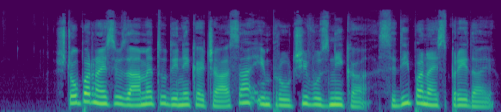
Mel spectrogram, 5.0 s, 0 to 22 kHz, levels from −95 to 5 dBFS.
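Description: No technical faults are audible.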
